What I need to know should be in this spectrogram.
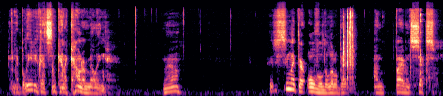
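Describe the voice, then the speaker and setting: Over noticeable background noise, a medium-pitched man speaks at a moderate pace with very wide pitch swings and long, frequent pauses. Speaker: lockpicking hobbyist youtuber. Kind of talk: tutorial. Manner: casual, self-talking.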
